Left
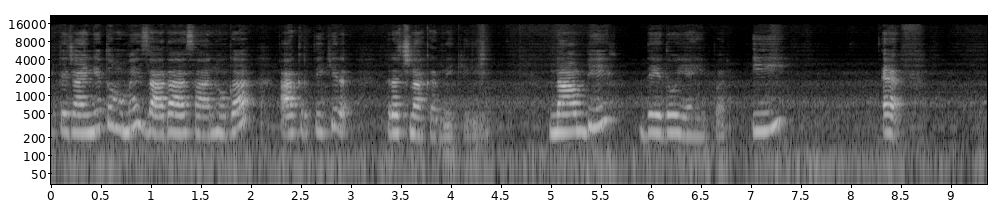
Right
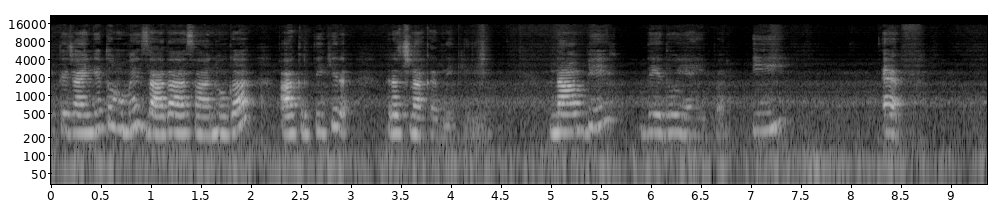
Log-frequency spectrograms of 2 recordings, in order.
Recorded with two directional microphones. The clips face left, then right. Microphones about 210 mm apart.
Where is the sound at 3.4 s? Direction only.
35° left (ahead or behind).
